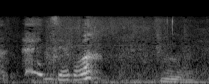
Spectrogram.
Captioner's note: laughs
